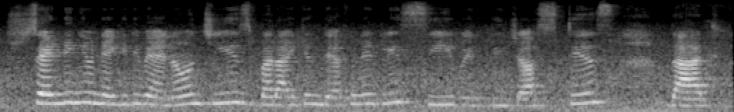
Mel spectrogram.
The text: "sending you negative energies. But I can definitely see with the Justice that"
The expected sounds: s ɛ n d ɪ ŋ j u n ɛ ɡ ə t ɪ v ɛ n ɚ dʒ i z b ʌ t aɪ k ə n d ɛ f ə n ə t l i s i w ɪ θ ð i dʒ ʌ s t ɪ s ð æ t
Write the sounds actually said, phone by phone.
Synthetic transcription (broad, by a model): s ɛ n d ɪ ŋ j u n ɛ ɡ ə t ɪ v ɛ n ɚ tʃ i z b ʌ t aɪ k ə n d ɛ f ə n ə t l i s i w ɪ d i dʒ ʌ s t ɪ s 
